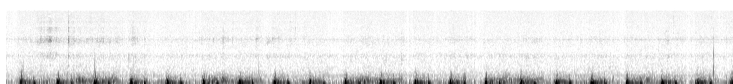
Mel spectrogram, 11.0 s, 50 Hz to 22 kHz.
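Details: Regular muffled heartbeats at about 110 a minute; no clear slowing or pause heard in this stretch.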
